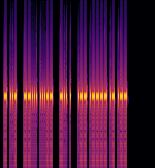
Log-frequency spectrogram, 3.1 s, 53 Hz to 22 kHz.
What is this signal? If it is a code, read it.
Morse code, heard as a keyed tone, about 59 wpm, 700 Hz. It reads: TU 73 DE W1AW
